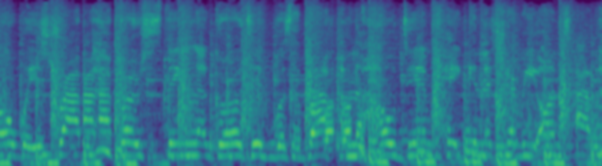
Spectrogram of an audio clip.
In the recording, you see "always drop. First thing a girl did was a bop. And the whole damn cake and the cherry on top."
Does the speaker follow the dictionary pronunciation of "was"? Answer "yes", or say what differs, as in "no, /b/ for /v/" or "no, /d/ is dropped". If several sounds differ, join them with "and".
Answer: yes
